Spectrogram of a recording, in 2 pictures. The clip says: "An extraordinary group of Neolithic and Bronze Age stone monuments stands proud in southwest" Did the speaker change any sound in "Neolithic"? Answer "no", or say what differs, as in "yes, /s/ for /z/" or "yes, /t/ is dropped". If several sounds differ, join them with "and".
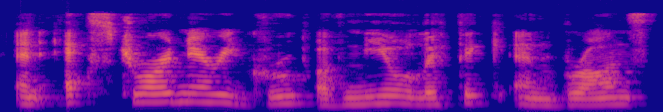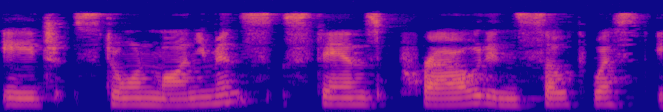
no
